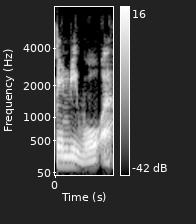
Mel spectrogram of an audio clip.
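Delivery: British English accent on "bendy water". Showing how he says a phrase himself: English accent. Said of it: "And I say it in that English".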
